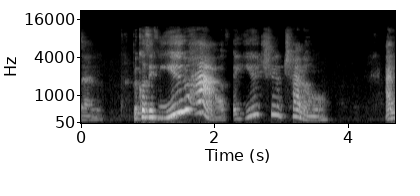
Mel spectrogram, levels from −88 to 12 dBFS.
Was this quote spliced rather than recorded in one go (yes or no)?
no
